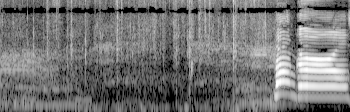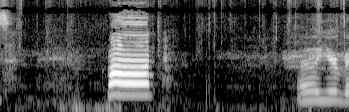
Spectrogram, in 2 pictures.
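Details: Zwartbles ewes being called down a trail toward food; three loud, drawn-out bleats with strong harmonics, each about half a second long, following a woman's calls of encouragement.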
